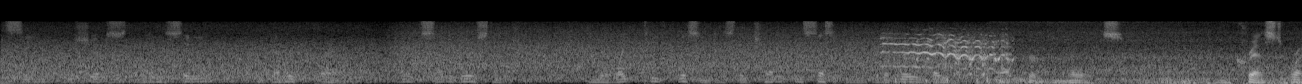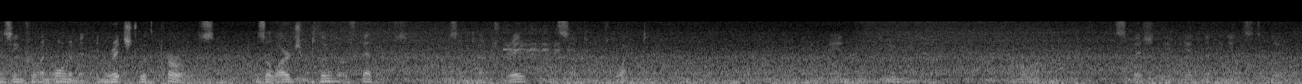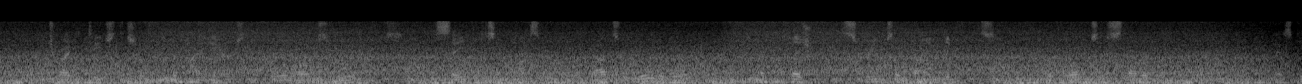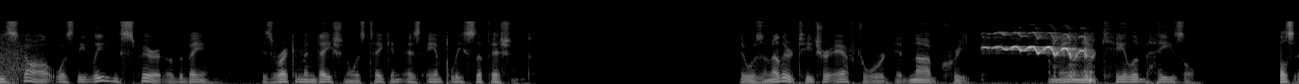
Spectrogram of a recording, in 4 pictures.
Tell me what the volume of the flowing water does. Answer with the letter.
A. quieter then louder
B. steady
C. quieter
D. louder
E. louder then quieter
B.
